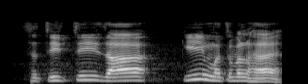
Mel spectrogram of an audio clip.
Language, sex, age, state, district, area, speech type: Punjabi, male, 60+, Punjab, Rupnagar, urban, read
